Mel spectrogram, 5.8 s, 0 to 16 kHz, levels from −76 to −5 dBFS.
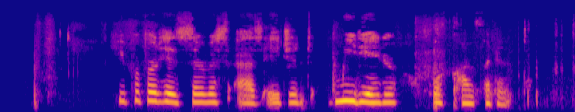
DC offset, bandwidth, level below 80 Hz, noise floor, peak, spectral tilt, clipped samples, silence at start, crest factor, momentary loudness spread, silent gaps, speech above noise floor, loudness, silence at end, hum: under 0.1%; 11 kHz; -70 dBFS; -51 dBFS; -6 dBFS; -4.5 dB/octave; under 0.1%; 0.35 s; 18 dB; 23 LU; none; 28 dB; -23 LUFS; 0.65 s; none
